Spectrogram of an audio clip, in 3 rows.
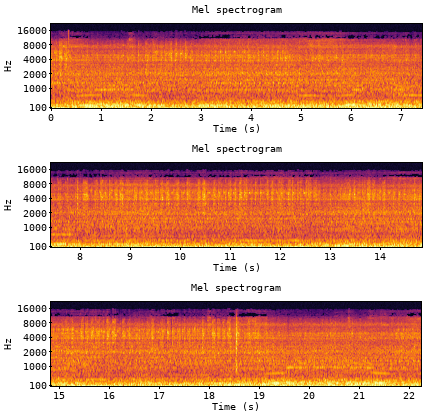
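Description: Diesel engine of a HEPCO HLB95B backhoe loader running steadily, heard from inside the cab. Its note swells up and back down a few times as the backhoe arm digs.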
